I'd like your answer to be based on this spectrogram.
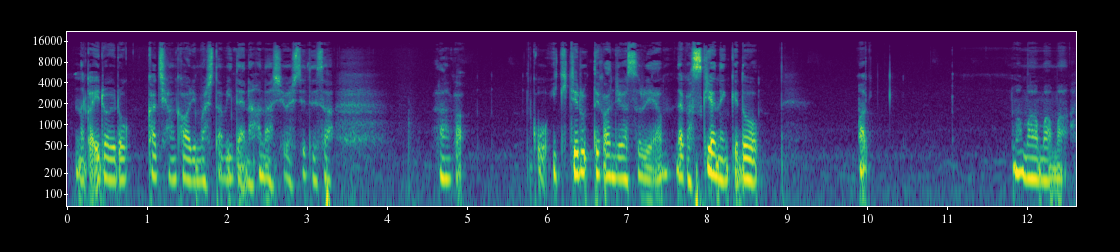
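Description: A woman with a Kansai accent chatting casually as a vlogger, rambling and often dropping to a soft half-whisper. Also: on the low side, creaky, husky. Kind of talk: casual chat.

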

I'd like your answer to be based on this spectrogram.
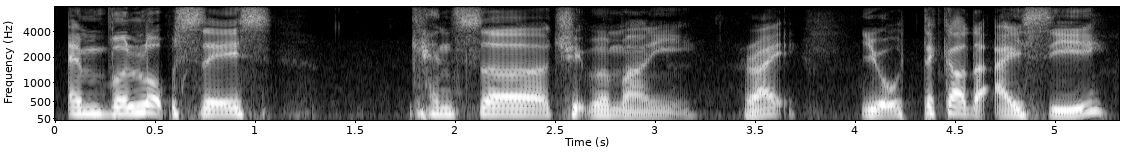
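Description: A man's voice: on the high side, measured pace, a little mellow, dry recording. A man with a Singaporean accent chatting casually as a podcast co-host, in colloquial Singlish full of particles and repeated words. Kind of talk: casual chat.

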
